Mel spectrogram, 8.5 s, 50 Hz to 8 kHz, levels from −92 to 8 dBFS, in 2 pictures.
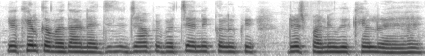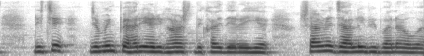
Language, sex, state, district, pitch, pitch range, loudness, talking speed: Hindi, female, Maharashtra, Mumbai Suburban, 210 Hz, 200-225 Hz, -17 LUFS, 225 wpm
